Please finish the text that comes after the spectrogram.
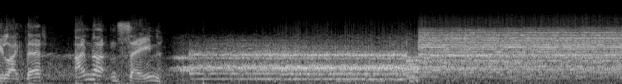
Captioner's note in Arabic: هدير محرك الصاروخ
